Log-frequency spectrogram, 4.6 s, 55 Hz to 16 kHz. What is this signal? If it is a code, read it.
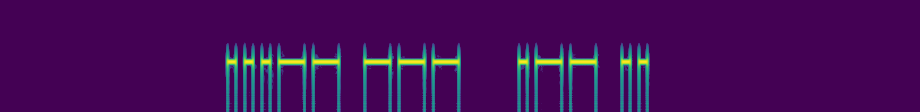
Morse code, heard as a keyed tone, about 28 wpm, 700 Hz. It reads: 3O WI
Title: Winter Field Day Exchanges 28wpm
